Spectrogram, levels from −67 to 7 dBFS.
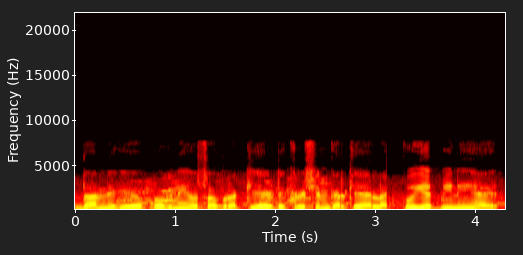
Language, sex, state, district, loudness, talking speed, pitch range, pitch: Hindi, male, Andhra Pradesh, Anantapur, -16 LUFS, 140 wpm, 160-170 Hz, 165 Hz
